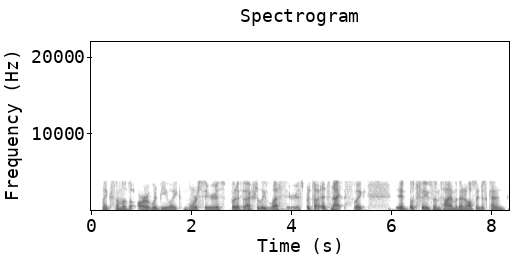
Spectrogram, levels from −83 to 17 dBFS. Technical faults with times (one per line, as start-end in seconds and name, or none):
6.30-6.43 lost AMR speech frames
